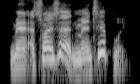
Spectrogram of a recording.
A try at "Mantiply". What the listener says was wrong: You said Mantiply. You've got the emphasis on the wrong syllable.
